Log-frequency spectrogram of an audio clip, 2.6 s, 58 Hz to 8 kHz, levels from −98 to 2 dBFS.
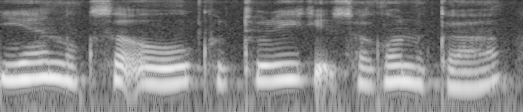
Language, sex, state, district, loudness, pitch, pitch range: Garo, female, Meghalaya, South Garo Hills, -14 LUFS, 220 Hz, 205-240 Hz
